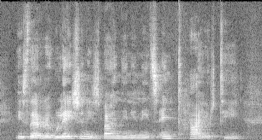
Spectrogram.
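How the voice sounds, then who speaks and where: The woman's words come at a fairly quick pace. There is audible room echo. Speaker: law professor. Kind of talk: conference talk. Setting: conference with audience. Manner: repetitive false starts.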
